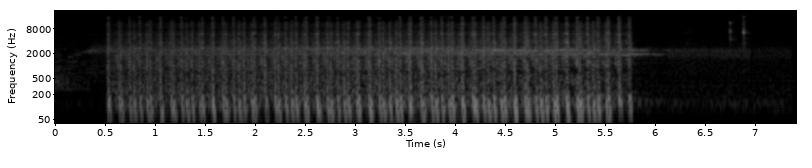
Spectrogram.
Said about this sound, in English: I can spin up the Vulcan, and we can go rapid fire.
